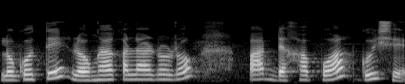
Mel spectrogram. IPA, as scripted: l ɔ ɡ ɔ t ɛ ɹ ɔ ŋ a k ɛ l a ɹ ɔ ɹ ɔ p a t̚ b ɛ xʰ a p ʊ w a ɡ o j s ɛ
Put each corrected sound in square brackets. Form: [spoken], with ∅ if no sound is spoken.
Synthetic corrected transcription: l ɔ ɡ ɔ t ɛ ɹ ɔ ŋ a k [a] l a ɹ ɔ ɹ ɔ p a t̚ [d] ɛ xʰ a p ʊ w a ɡ o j s ɛ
